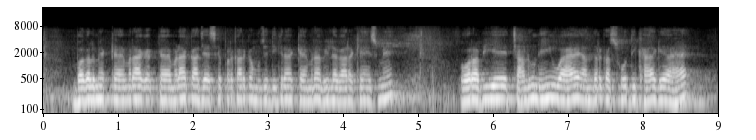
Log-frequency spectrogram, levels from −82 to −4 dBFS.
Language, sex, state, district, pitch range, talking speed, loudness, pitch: Hindi, male, Bihar, East Champaran, 155-170 Hz, 220 wpm, -18 LUFS, 165 Hz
